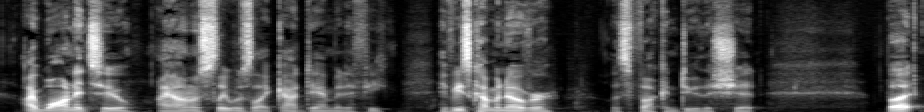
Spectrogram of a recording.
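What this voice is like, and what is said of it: Deepened, sick-sounding voice. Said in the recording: “my voice went down an octave. Because of this, like ... Chest cold I had over the past couple days”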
